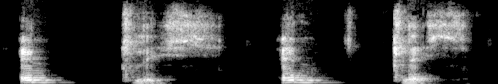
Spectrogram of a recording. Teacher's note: we move from the N, which lets the airflow out through the nose, into the T, and so we stop the air coming through the nose, and we also stop it in the mouth. And so we stop the airflow, but then we release it into the L. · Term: liquid release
